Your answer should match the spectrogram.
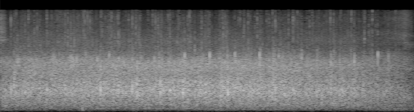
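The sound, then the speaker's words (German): Steady applause from an audience, many hands clapping densely and evenly for about six seconds at a fairly loud, sustained level with no talking over it. “Schauen wir dafür schon mal einen Applaus”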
